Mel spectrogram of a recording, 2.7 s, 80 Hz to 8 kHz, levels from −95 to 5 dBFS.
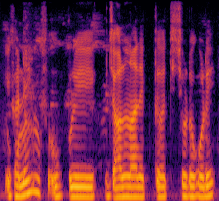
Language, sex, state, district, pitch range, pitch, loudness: Bengali, male, West Bengal, Cooch Behar, 145-160 Hz, 150 Hz, -15 LUFS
